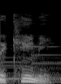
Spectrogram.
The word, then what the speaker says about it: Acaimie: On a steamy morning in July, Clay and Acaimie, pronounced Ah-CAY-mee, Chastain arrived at the base of Mount Liamuiga on the Caribbean island of St.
